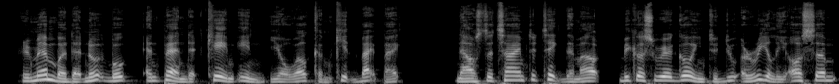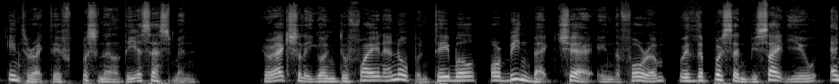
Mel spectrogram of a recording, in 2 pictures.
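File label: Malay, Malaysia, male; voice over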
